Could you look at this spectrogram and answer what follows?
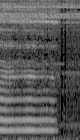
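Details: Patient with a vocal fold polyp producing a sustained high-pitched 'i' vowel during examination; sustained high-pitched vowel with vocal fold polyp.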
